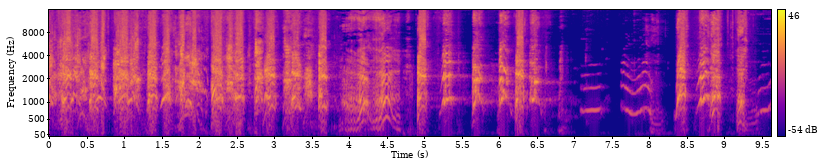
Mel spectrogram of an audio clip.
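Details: A bad-tempered Miniature Pinscher barks in fast, sharp, high yaps almost three a second, then breaks into a few wavering whining squeals before resuming shrill barking.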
